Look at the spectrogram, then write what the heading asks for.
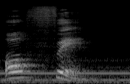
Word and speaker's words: often: Our chapter is that we are going to learn the usage of the word often, O-F-T-E-N. So it is pronounced as often, T is silent, right?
